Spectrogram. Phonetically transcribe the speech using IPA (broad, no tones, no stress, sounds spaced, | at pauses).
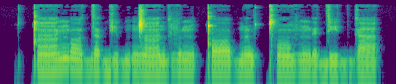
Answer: ǃ ã ŋ ɔ d ʌ ɡ i b ŋ͡ǁ ã d v ə ŋ ǃ ɔ b ə̃ w ǀʰ ɔ̃ v ŋ ɘ d i d ɡ a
